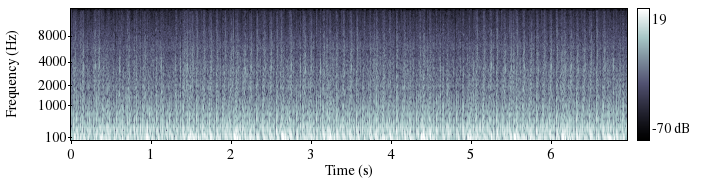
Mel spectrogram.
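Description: Terraria's Vortex Beater or gold coin gun fires nonstop in a steady, dense rapid-fire stream of shots, loud and even throughout with no talking.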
